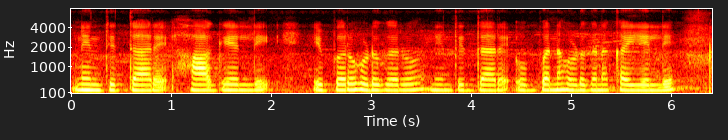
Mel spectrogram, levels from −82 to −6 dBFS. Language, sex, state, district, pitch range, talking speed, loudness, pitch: Kannada, female, Karnataka, Bidar, 190-200 Hz, 85 wpm, -17 LUFS, 195 Hz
